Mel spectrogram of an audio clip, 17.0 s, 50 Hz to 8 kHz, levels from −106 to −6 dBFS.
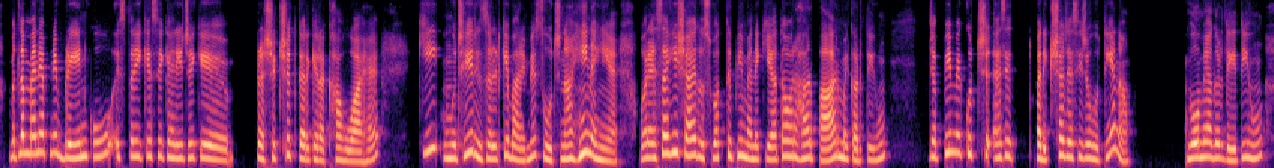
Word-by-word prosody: मतलब 315 +5 +3
मैंने 315 +1 +2
अपने 320 0 -2
ब्रेन 240 0 +3
को 265 +4 -2
इस 245 0 -6
तरीके 265 0 -1
से 265 +1 -3
कह 250 0 -1
लीजिए 235 +1 -1
कि 235 -1 +4 0.6
प्रशिक्षित 235 +5 -1
करके 220 -2 0
रखा 200 +1 -4
हुआ 185 -3 +1
है 190 - -4 0.6
कि 365 +6 0
मुझे 235 +8 +2
रिज़ल्ट 225 -5 0
के 285 - 0
बारे 210 -5 -1
में 255 - 0
सोचना 225 -4 0
ही 305 - +8
नहीं 225 -10 +2
है 175 -1 -4 0.3
और 235 - -1
ऐसा 245 +6 +3
ही 335 - +6
शायद 290 -4 +2
उस 240 0 -2
वक़्त 245 +3 -2
भी 280 - +2
मैंने 225 -4 +2
किया 215 -1 -1
था 270 - +1
और 265 -1 +2
हर 240 +2 +2
बार 200 +6 +3
मैं 235 -4 +2
करती 205 0 -2
हूँ। 225 +6 -3 0.6
जब 260 -3 0
भी 325 +1 +3
मैं 330 -1 -2
कुछ 305 -3 -3
ऐसे 245 +2 -1 0.3
परीक्षा 235 +6 +2
जैसी 255 -1 0
जो 235 0 +1
होती 220 +5 -3
है 370 - 0
ना, 180 - -4 0.8
वो 245 +2 +7
मैं 255 0 +2
अगर 245 -1 +1
देती 205 +3 -1
हूँ 245 +3 -1
245 Hz, 205 wpm, -22 LUFS, 220-275 Hz, 0.8 s, ही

